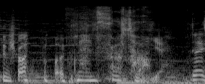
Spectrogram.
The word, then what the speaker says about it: Manfrotto: Manfrotto.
